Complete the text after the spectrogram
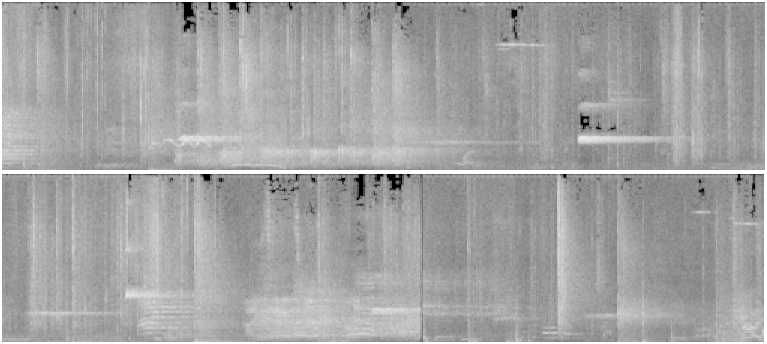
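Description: A volleyball is struck with a thump.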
